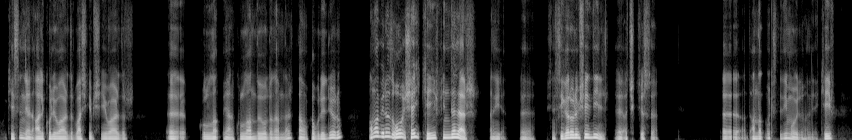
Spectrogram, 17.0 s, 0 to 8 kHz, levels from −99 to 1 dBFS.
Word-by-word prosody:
kesin, 120 +5 -3
yani, 95 -5 +1
alkolü 105 +2 +1
vardır, 100 -1 0
başka 95 +2 -1
bir 95 - -14
şeyi 100 0 -4
vardır. 95 0 -2 0.7
Eee, 95 -2 0 0.3
kullan 105 -2 +1
yani 85 -5 -2
kullandığı 95 -1 0
o 90 -2 0
dönemler. 85 - -4
Tamam, 90 -2 -1
kabul 100 +1 -2
ediyorum 155 - +1 0.5
ama 235 0 +3
biraz 215 -3 +3
o 195 0 +6
şey 190 +3 +4
keyfindeler. 155 - +3 0.2
Hani, 95 +1 -5 0.3
eee, 90 0 -7 0.2
şimdi 110 -2 -9
sigara 145 +7 +5
öyle 165 0 +7
bir 160 - +3
şey 165 +1 +3
değil, 120 - +1 0.2
eee, 90 -1 -3
açıkçası. - - -8 1.3
Iıı, 100 -1 -1
dı 90 -3 -8
anlatmak 110 +4 -3
istediğim 120 +1 -4
oydu 85 -1 -2
hani. 100 0 -14
Keyiften 120 +2 -2
100 Hz, 135 wpm, -23 LUFS, 95-135 Hz, 1.3 s, öyle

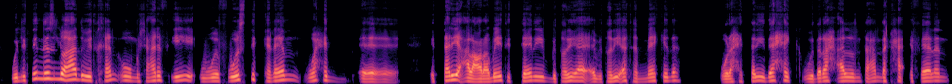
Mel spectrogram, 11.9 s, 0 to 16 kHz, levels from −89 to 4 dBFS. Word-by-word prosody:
والإتنين 175 - -1
نزِلوا 240 -3 +5
قعدوا 200 -2 +5
يتخانقوا 180 +2 -2
ومش 150 -2 -7
عارف 170 +4 0
إيه 180 +2 0
وفي 150 +3 -2
وسْط 190 +4 +4
الكلام 185 0 -1
واحد، 160 -6 -5 0.2
آآ - - -2 0.4
إتّريق 190 +5 +4
على 140 -3 +4
عربية 125 +8 +4
التاني 160 +3 0
بطريقة 145 +2 0
بطريقةً 140 +3 -1
ما 135 +6 -2
كده 160 +1 -4 0.5
وراح 125 +3 -1
التاني 155 +4 -1
ضاحك 165 0 0
وده 125 +4 -1
راح 160 -1 -1
قال 150 +1 +3
له: 155 - -1
"أنت 150 -1 -14
عَندك 150 +2 -4
حق 160 - -7 0.2
فعلًا." 155 +2 0
160 Hz, 155 wpm, -24 LUFS, 145-180 Hz, 0.5 s, نزِلوا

